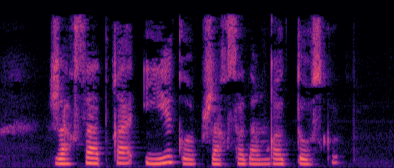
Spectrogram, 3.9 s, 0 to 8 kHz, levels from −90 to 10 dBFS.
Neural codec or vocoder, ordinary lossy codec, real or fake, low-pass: none; MP3, 64 kbps; real; 7.2 kHz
